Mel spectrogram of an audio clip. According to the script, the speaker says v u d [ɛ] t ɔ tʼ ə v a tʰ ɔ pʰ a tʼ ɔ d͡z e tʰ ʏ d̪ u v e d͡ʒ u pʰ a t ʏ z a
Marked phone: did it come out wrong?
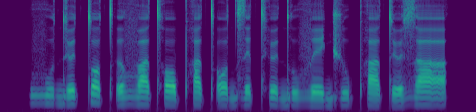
yes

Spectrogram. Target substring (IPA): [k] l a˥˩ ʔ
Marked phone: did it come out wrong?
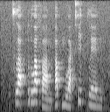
yes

